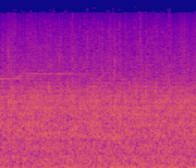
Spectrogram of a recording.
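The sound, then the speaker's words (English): Keen applause from a concert audience at the Town Hall after an orchestral performance, quiet but dense and unbroken clapping from many hands. “to acknowledge the keen applause, the enthusiastic stomping of feet here at the Town Hall”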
